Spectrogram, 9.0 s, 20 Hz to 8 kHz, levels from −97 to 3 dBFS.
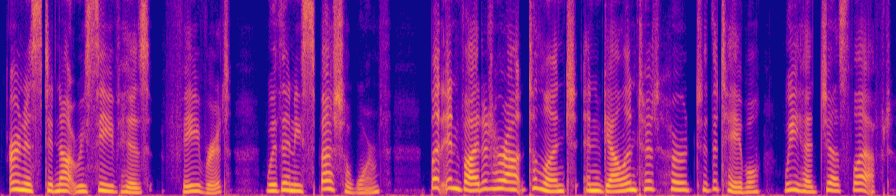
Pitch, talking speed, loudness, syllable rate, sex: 255 Hz, 175 wpm, -17 LUFS, 5.1 syllables/s, female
